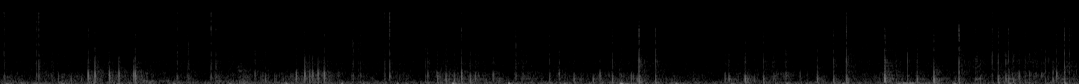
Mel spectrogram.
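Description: Long nails tap and scratch across a solid wooden plank floor of light pine floorboards. Quiet, rapid, dry taps with almost no ring mix with soft scraping, the sound heavy in the low range with sharp, bright click edges.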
